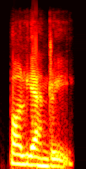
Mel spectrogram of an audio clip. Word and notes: polyandry: Indian

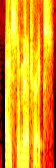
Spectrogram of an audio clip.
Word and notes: isometrics: American English

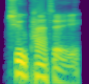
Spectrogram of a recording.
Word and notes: chupatty: British English

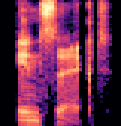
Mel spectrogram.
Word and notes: insect: British English

